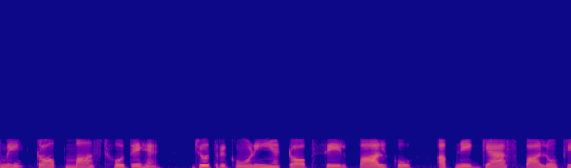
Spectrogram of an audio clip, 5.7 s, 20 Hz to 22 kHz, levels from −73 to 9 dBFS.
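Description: Nothing stood out on listening: the speech carries the narrow band of G.711 telephone coding, with nothing above about 3.8 kHz, and a faint room noise sits about 38 dB beneath it.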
